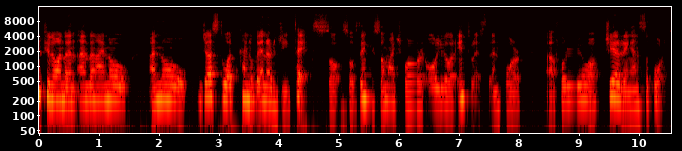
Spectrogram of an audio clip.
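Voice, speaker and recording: A woman with a mid-range voice, Danish by first language, appears as a guest tarot reader. Her talk is casual and instructive, full of laughter, fillers and restarted phrases.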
